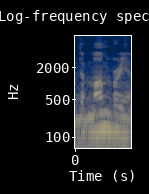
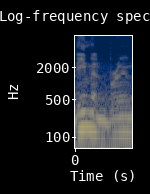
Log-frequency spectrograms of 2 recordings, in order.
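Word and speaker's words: Demonbreun: here like I said this is deuman street it's spelled de m d e m o n b r e u m like demon broom but it's a n for this uh named after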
